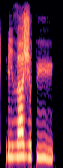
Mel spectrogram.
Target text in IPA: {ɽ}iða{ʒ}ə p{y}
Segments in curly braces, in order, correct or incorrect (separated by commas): correct, correct, correct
